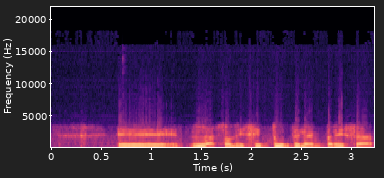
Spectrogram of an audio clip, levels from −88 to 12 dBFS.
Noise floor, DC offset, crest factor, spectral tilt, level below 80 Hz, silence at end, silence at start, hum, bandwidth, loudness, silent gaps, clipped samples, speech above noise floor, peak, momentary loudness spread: -29 dBFS; under 0.1%; 10 dB; -7 dB/octave; -38 dBFS; 0 s; 0.1 s; none; 5.6 kHz; -10 LUFS; none; under 0.1%; 20 dB; 0 dBFS; 12 LU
